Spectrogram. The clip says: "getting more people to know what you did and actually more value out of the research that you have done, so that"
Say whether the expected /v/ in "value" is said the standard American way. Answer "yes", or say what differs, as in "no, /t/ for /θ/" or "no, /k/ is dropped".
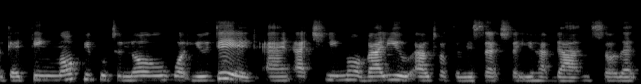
yes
